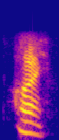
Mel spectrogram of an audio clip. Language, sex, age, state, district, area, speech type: Manipuri, male, 60+, Manipur, Imphal East, rural, conversation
